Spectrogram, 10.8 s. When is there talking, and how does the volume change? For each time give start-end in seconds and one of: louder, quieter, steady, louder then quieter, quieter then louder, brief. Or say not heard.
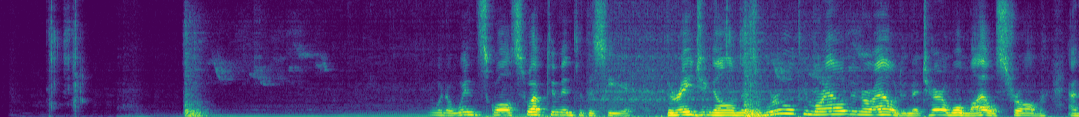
4.3-10.7 steady.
